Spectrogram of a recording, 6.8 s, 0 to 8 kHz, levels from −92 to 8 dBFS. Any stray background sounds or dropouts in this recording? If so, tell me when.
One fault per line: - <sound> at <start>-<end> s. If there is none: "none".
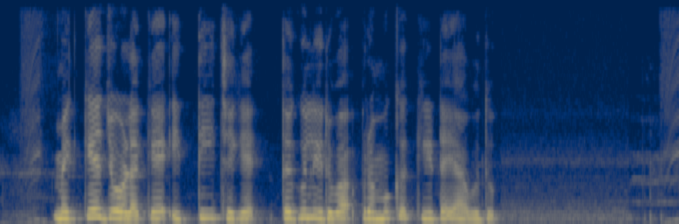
none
